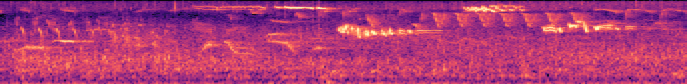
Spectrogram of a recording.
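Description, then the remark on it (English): A lively mix of small songbirds in a valley on the edge of Dartmoor: a wren's close, rapid trilling song from the gorse over distant twittering and chirps of linnet, redpoll and meadow pipit, with a cuckoo calling; high bright phrases repeat throughout. No talking. “wren just in the gorse here, linnet and redpoll and medipipit in the distance, and there's cuckoo, and that's of course what the cuckoo is interested in, the medipipit's nests.”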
